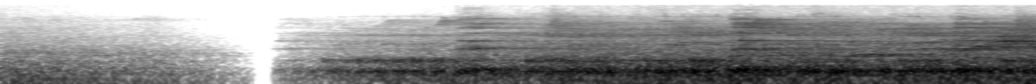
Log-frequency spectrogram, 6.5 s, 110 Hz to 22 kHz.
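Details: A seemingly bored koala at Ocean Park Hong Kong in May 2018 gives what is said to be its mating bellow, a deep, rasping, snore-like drone that pulses steadily after a brief gap.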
